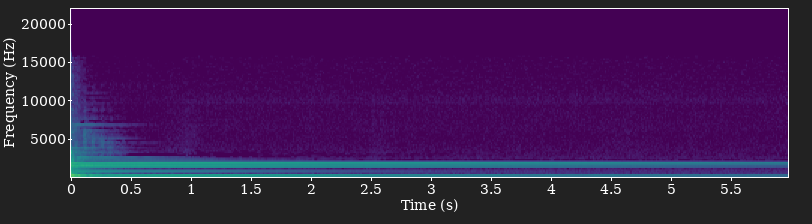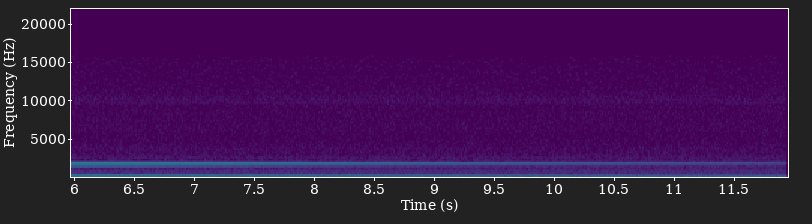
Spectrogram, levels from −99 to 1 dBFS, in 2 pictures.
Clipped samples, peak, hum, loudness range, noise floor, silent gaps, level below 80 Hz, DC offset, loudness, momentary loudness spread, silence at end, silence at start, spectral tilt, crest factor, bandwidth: under 0.1%; -14 dBFS; none; 25 LU; -70 dBFS; none; -78 dBFS; under 0.1%; -42 LUFS; 25 LU; 2.1 s; 0 s; -5 dB/octave; 30 dB; 13 kHz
